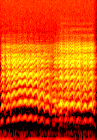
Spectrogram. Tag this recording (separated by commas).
livestock, Animal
